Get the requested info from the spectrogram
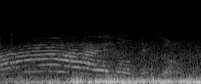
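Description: One long drawn-out vocal call, about a second and a half, rising and then falling in pitch, like a meow, over low street rumble.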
